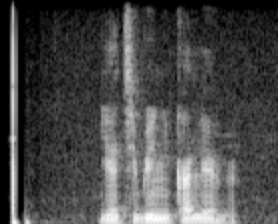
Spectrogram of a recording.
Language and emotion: Russian, angry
